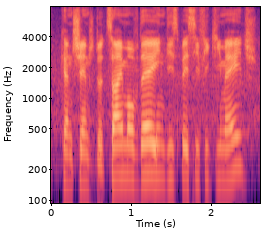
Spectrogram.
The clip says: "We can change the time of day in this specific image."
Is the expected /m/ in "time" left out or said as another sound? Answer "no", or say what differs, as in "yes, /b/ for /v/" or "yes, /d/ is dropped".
no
